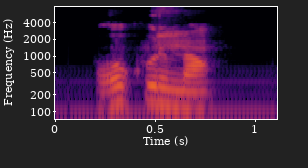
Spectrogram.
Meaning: coo (of dove, pigeon etc.)
- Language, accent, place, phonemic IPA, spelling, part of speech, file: French, France, Lyon, /ʁu.kul.mɑ̃/, roucoulement, noun, LL-Q150 (fra)-roucoulement.wav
